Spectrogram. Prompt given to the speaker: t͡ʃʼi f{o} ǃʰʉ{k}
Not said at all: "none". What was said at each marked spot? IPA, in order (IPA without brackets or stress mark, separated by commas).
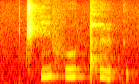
u, k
